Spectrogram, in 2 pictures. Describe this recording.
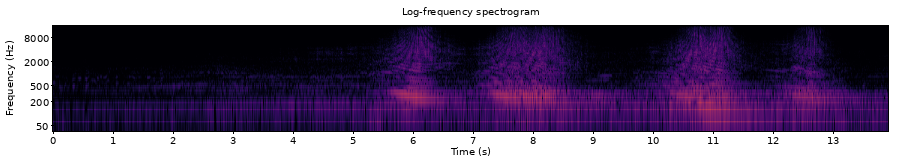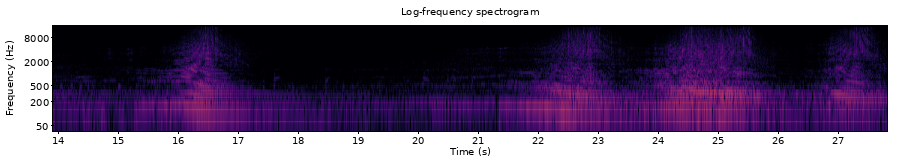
moto grand prix free practice two ... maggotts ... dpa 4060s to Zoom H5 ...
